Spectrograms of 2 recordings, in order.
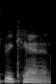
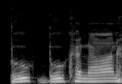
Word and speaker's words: Buchanan: or James Buchanan James Buchanan they tried pronouncing his name and he was like he said like bu banan or some dumbass [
